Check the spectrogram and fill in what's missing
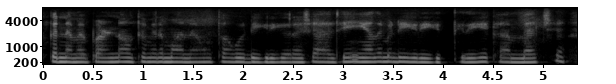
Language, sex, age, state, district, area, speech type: Dogri, female, 30-45, Jammu and Kashmir, Reasi, rural, spontaneous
